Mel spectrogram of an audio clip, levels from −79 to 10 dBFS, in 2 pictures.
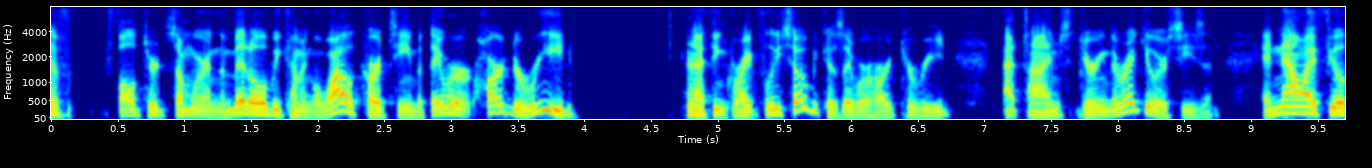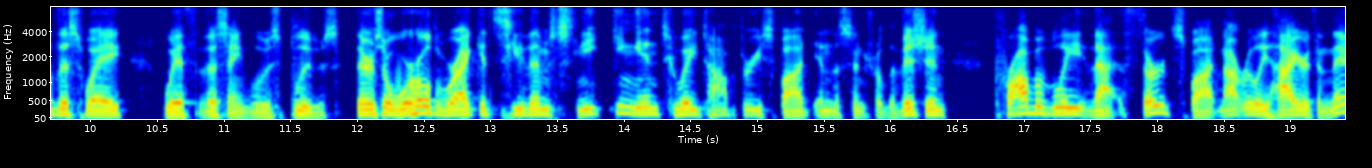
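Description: Speech, run through a call path whose top end stops at 8 kHz, which fits G.722. Between 13.00 and 13.91 s, just after "world where I could" and before "into a top three", there's a case of repeated stalls (stutter). The jitter buffer kept running dry as packets arrived late, so the receiver stretched the last bit of sound to fill seven gaps, the longest 76 ms, adding up to 173 ms, about a fifth of that stretch. Nothing actually drops out, but the phrase drags and stutters.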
